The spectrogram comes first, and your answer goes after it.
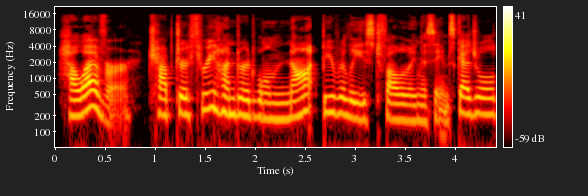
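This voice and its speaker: A woman hosting a podcast in casual, informal chat, with an excitable, sweary streak. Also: on the low side, no echo, clean studio sound. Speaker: podcast host. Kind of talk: casual podcast chat, reading announcements aloud.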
